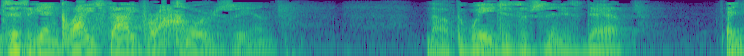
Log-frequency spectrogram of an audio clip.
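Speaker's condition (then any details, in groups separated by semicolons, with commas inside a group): Total laryngectomy; may cough while speaking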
